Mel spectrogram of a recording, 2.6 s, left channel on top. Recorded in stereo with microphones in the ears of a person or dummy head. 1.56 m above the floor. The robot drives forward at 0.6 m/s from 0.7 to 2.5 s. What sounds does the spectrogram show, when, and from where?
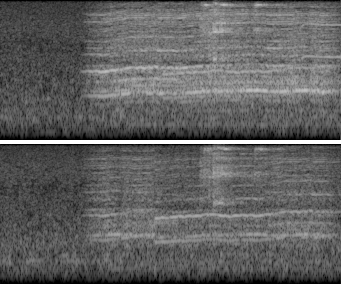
1.5 s keys jangling: 30° left (ahead or behind), 3.5 m; by 2.2 s 35° left (ahead or behind), 3 m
